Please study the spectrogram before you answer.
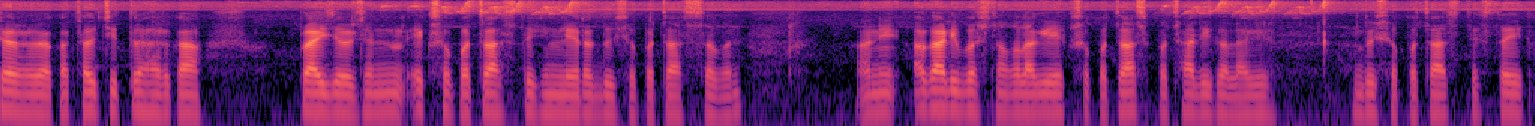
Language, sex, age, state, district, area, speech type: Nepali, male, 18-30, West Bengal, Kalimpong, rural, spontaneous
